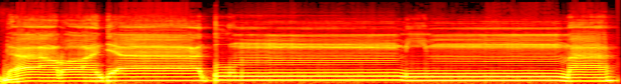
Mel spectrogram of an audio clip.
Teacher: Masukkan bunyi dumah tanwin pada mim. Bibir rapat dengung dua harakat. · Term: idgham bighunah, idgham bi gunnah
